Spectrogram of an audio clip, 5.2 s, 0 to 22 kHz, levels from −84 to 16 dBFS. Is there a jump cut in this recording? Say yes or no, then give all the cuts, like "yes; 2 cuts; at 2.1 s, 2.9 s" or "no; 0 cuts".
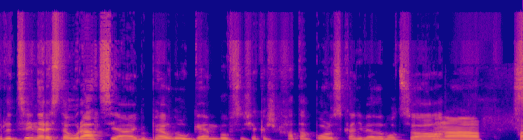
no; 0 cuts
